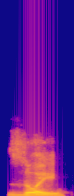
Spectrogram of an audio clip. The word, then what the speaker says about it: Zoe: z o e and how do you pronounce Zoe zoy yeah in Russian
